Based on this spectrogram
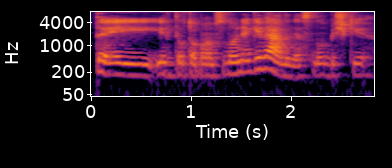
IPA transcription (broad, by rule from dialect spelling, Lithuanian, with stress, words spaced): ˈtɐɪ ɪr ˈdʲeːlˠ ˌtoː ˈmɐm sʊ ɐˈnoː nʲɛɡʲɪˈʋʲæːnɐ nʲɛs nʊ ˈbʲɪʃʲkʲɪ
